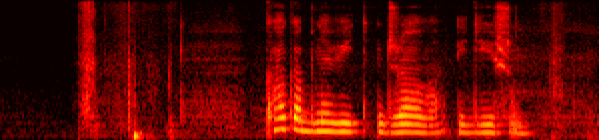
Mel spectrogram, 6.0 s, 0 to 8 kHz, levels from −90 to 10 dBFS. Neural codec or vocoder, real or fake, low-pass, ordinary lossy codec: none; real; none; none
